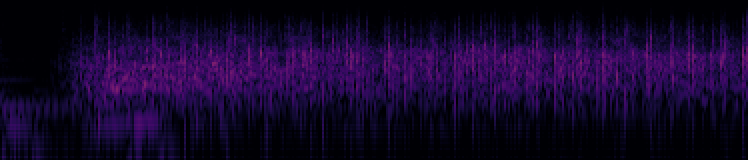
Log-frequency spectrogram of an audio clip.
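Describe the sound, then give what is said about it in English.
A clapping sound effect: a burst of applause from many hands, starting abruptly after a brief moment of quiet and holding steady as a dense, loud, crackling wash of claps throughout. “How many clap sounds do you have?”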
